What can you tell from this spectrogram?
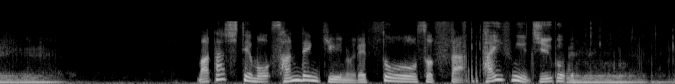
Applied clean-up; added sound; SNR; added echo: neural diffusion model UNIVERSE++.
